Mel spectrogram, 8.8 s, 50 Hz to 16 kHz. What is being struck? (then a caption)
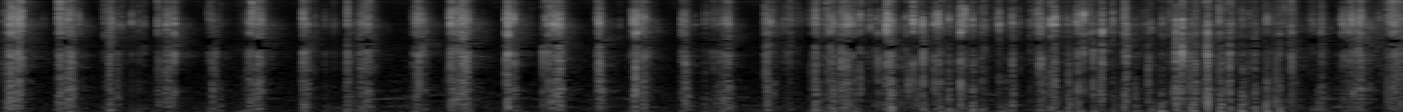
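Acrylic rhinestone gem sticker tapped and scratched by fingernails. Long blue nails scratch and tap quickly over the raised gems of a small clear acrylic rhinestone sticker held in both hands. Dense, bright clicking and scratching sits mostly above 2 kHz, with evenly spaced taps for the first five seconds giving way to a faster, continuous scratching texture.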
